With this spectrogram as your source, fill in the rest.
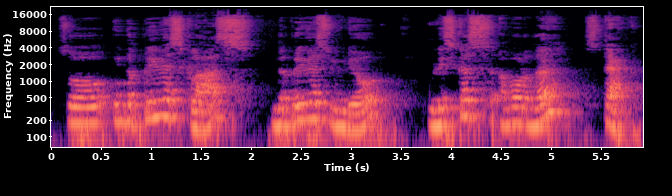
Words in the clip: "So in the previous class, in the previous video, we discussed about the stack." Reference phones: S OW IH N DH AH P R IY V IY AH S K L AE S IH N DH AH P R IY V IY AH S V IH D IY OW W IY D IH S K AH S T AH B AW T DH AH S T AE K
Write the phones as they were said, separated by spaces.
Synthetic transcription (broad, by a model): S OW IH N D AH P R IY V IY AH S K L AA S IH N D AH P R IY V IY AH S V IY D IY OW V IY D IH S K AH S AH B AW T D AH S T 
